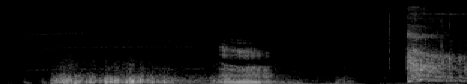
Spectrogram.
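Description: Intro music and sound effects: a deep, rough creature-like sound with sustained high tones ringing above it, fading out about five seconds in. A click and a rushing noise follow.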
